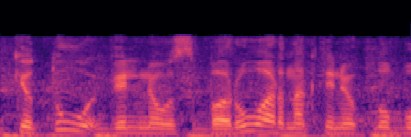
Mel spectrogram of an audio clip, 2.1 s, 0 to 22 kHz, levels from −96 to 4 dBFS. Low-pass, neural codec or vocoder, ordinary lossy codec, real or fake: 7.2 kHz; none; MP3, 96 kbps; real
